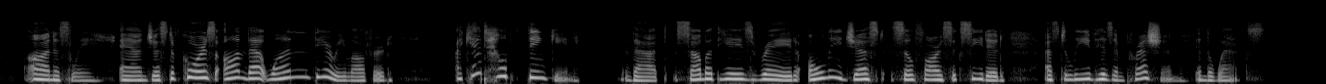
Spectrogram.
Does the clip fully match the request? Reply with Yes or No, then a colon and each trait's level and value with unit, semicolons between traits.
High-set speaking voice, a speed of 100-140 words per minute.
Yes: high, 225 Hz; slow, 135 wpm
